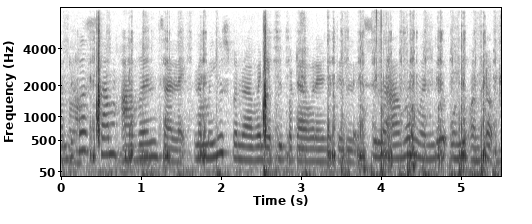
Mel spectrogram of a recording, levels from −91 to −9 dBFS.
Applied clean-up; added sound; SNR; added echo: none; Tools + Clapping; -2 dB; none.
